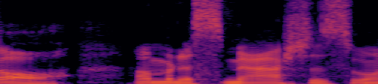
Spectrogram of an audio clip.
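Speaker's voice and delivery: put-on acted excited child voice. Retelling how a golfer acted before a swing: imitating Bryson like an excited kid. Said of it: "like kid in a candy store is like".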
